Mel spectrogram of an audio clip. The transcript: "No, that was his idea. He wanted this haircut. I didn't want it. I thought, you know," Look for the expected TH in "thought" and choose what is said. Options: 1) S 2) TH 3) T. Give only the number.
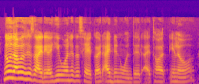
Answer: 3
